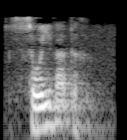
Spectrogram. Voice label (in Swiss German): "soij watter", alsace; meteo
